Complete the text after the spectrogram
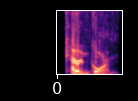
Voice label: "cairngorm", American

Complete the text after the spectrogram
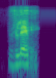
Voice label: "vlei", Indian

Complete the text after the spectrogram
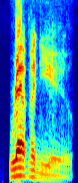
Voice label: "revenue", American

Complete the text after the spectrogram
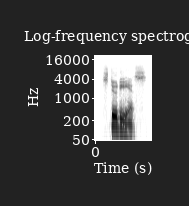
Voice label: "studious", American

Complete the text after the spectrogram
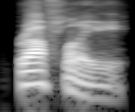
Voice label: "roughly", American

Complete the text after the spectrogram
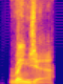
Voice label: "ranger", British

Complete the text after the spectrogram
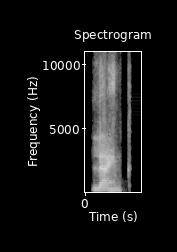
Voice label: "lank", Indian

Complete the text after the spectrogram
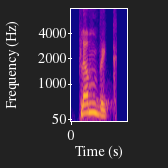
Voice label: "plumbic", Indian; Dictionary

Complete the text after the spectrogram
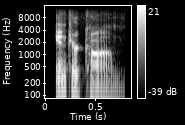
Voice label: "intercom", American

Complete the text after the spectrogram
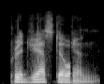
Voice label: "progestogen", American

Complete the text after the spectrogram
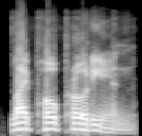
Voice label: "Lipoprotein", American

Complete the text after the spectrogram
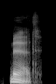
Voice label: "knit", American

